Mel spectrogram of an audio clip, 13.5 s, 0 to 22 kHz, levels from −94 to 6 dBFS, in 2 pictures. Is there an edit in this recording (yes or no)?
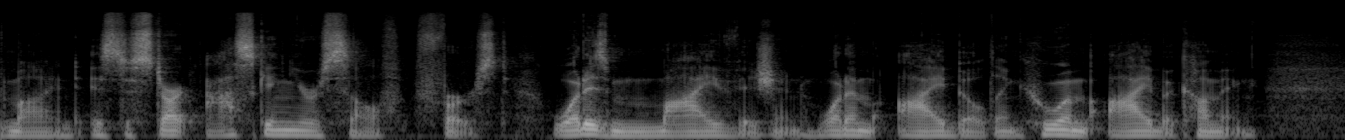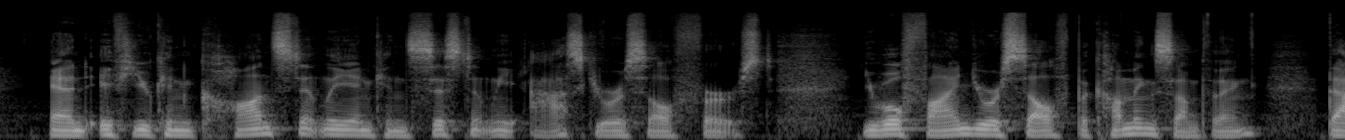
no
